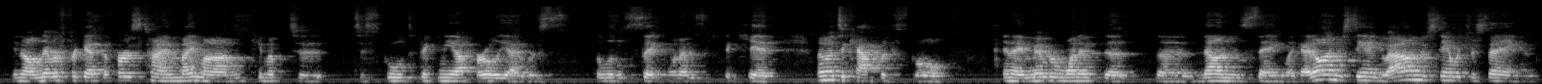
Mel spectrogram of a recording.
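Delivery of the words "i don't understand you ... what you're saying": plain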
